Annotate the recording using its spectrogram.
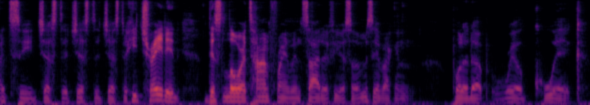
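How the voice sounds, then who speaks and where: Moderately paced speech from a man, fairly low in pitch with fairly even intonation. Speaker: trading educator. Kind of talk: tutorial. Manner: soft-spoken; hesitant with fillers.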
